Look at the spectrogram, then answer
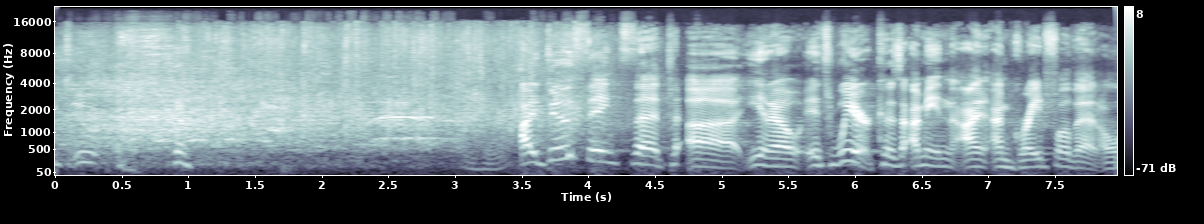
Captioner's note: laughter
